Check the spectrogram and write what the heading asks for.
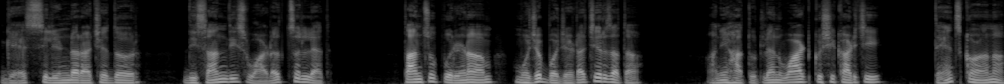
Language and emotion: Goan Konkani, sad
